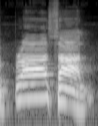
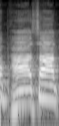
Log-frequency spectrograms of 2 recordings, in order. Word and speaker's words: ผาสาท: บ่ ฮู้ ภาษา ล้านนา พวก เรา จะ มา อ่าน ว่า ปราสาท ปราสาท เนี่ย มัน ไม่ ใช่ นะ ครับ มัน ต้อง อ่าน ว่า ผ่า ซาก ผ่า ซาก แล้ว ครับ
